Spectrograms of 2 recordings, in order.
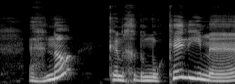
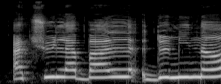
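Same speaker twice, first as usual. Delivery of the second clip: "as-tu la balle de Mina?" said high and louder, a question tune on "Mina"; lively question; 10 semitones higher, 3 dB louder than usual. Shown as a demonstration. Teacher reading the sentence as a real question, higher. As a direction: ask the whole sentence brightly, pitch raised. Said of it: "René".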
